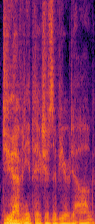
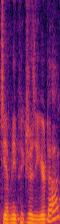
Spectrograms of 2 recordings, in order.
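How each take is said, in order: First: It is said in a Darth Vader voice. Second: It is said in a flirty, girlish voice.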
